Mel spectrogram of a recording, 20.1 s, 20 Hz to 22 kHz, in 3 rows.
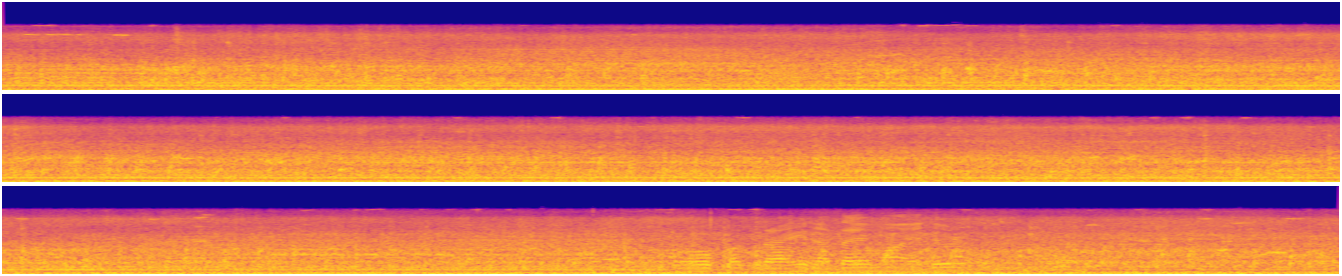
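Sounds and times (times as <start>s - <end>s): diesel engine droning: 0.0s - 20.0s.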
